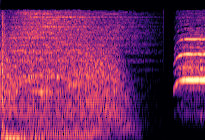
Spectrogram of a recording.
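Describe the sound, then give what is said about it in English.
A horse neighs loudly, a long harmonic whinny that fades out, followed after a brief pause by a second, higher-pitched whinny. “The ARL Second Chance Ranch is a safe haven for horses rescued from abuse, neglect, and abandonment.”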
